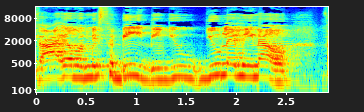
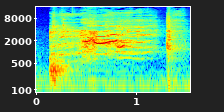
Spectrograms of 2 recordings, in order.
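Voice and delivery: burst of laughter. Real, not acted. Vlogger laughing at her own joke, high shrieking laugh.

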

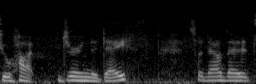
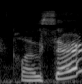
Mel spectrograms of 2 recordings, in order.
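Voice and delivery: ordinary delivery

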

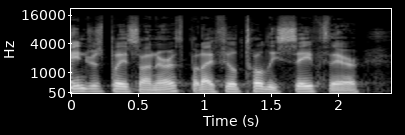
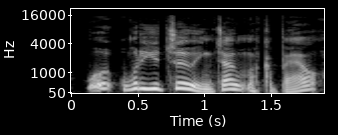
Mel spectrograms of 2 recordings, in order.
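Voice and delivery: higher voice of a Cockney's son, Jamaican-tinged London; young London accent; 10 semitones higher than usual. Retold or imitated. Guest voices the Cockney's son, new London accent. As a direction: imitate London youth who lost the Cockney accent. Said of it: "You meet that guy's son".

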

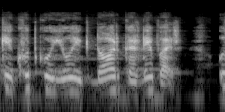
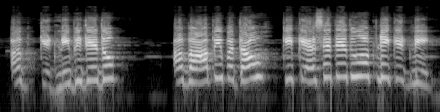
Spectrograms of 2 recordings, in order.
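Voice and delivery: higher, louder daughter voice, indignant; झुंझलाई बेटी; 5 semitones higher, 5 dB louder than usual. Acted. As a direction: plead your case to mother in a worked-up voice. (बेटी की ऊँची, झुंझलाई आवाज़)

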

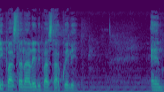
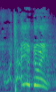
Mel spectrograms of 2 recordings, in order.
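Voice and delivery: laughing; 10 semitones higher, 5 dB louder than usual. Retold or imitated. Protesting while laughing.

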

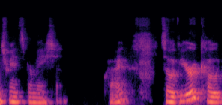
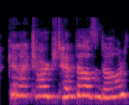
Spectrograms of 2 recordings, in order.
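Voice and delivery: timid asking; 11 semitones higher than usual. Retold or imitated. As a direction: ask it nervously. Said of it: "But if you're like".

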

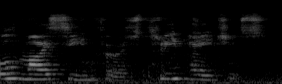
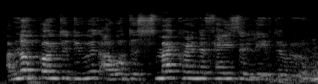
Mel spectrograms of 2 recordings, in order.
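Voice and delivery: loud, higher, laughing outburst; furious refusal; 4 semitones higher, 10 dB louder, faster than usual. Retold or imitated. Actress furious at the line she must say, loud outburst. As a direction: retell it as a loud laughing protest. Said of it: "She says".

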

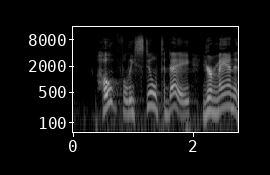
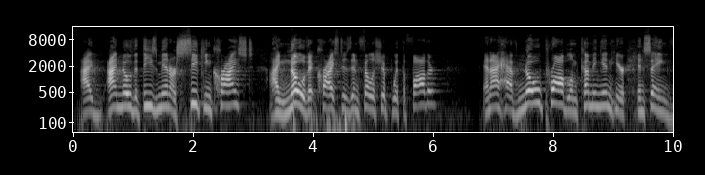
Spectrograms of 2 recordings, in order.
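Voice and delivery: loud, rising sermon delivery, hammering each clause; full-force preaching; 5 semitones higher, 11 dB louder than usual. Acted. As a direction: preach it out to the congregation with fire.

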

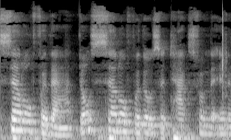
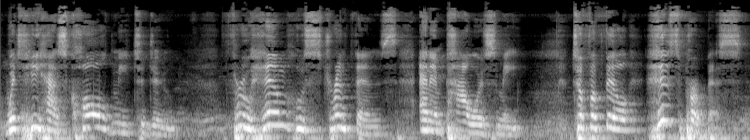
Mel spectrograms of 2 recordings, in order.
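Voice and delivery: New York attitude; 6 semitones higher, 4 dB louder than usual. Shown as a demonstration. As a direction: punch each phrase with New York swagger. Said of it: "say it with my New York attitude".

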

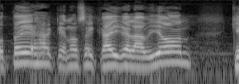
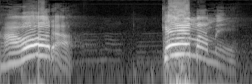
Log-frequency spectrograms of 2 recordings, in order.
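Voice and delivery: high, loud pleading cry of "quémame"; crying out in prayer; 6 semitones higher, 13 dB louder than usual. Retold or imitated. Preacher reliving his prayer to the Spirit, loud anguished cry. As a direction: beg the Holy Spirit to burn him clean, shouting. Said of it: "le decía llorando".

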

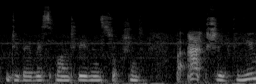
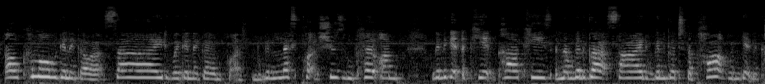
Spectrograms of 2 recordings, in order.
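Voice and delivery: put-on too much talk to a child; 5 semitones higher, faster than usual. Shown as a demonstration. Speech therapist showing parents the wrong way, run-on chatter. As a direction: gush everything at once like a busy parent. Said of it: "So not like".

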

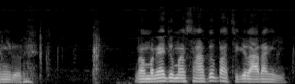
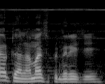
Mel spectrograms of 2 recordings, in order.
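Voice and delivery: ordinary talk, nothing marked

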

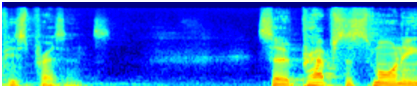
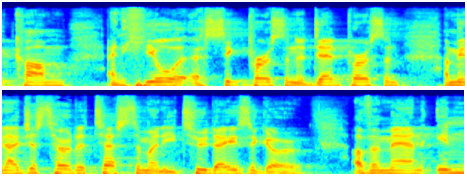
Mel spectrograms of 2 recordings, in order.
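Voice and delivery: full-force preaching; 5 semitones higher than usual. Acted. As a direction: preach it with rising fire.

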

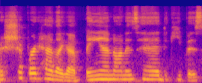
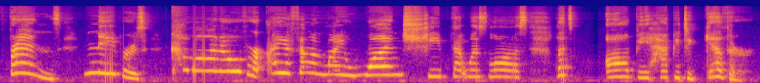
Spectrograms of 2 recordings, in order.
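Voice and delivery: pitched up and calling out, overjoyed and tearful; joyful calling out; 13 semitones higher, 4 dB louder, slower than usual. Acted. Shepherd calling friends and neighbours to celebrate, overjoyed and loud. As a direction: shout to the neighbours, bursting with joy. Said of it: "The shepherd called out".

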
